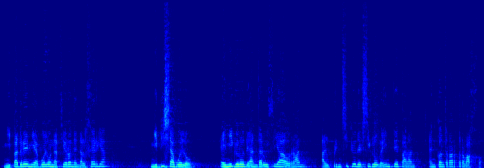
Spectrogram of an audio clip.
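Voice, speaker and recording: A middle-aged man with a French accent, a native French speaker, giving an academic conference talk in a careful, measured reading voice in a lecture hall. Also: high-pitched, steady tone, warm tone. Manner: measured, careful reading with occasional self-corrections. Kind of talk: academic lecture read from a text.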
